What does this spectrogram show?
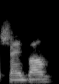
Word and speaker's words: Shienbaum: That's how you say it, right? Shienbaum. Yeah, Shienbaum.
